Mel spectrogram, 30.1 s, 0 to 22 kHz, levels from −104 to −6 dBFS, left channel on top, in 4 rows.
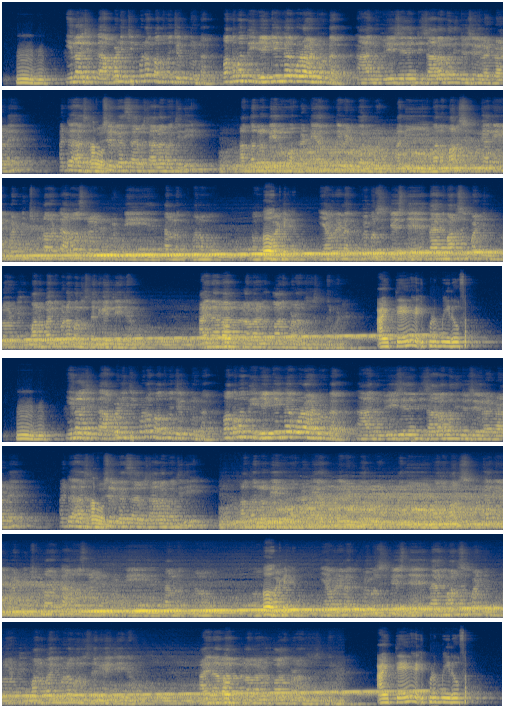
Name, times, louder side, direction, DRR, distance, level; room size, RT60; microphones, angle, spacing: voice 1, 0.2-0.7 1.7-1.8 6.0-6.2 8.8-9.2 11.3-11.5 18.9-19.5 22.2-22.5 25.8-26.0 26.4-26.5 28.2-29.5, equal, 5° right, 12 dB, 0.6 m, -22 dB
voice 2, 0.9-7.7 8.4-10.4 11.1-18.2 18.8-19.3 19.8-24.5 25.5-27.8, left 1 dB, 60° left, -5 dB, 3.1 m, -29 dB
sound 1, 10.0-29.0, equal, 50° right, 3.6 m, -25 dB
sound 2, 10.8-27.7, right 4 dB, 85° right, 0.6 m, -31 dB
16.5 x 8.3 x 7.2 m, 1.2 s
head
